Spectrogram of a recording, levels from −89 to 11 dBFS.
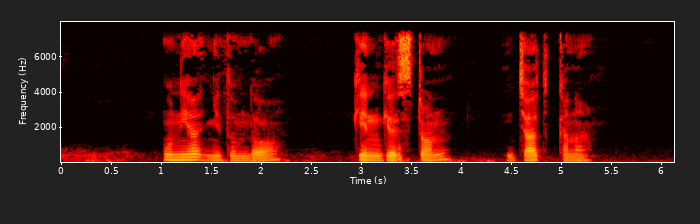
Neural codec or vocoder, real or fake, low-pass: none; real; 7.2 kHz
